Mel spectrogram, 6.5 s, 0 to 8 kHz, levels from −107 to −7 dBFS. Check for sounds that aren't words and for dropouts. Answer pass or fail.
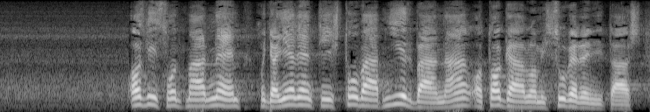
pass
